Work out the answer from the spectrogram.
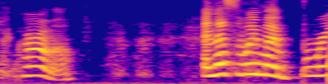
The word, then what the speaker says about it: Karamo: It's the way I have to physically force myself to say his name Karamo, not caramel, because my mind immediately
